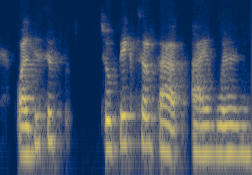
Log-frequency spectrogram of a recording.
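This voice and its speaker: Here a woman talks with a Spanish accent. Her pitch is fairly low, with ordinary variation. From Argentina, La Plata. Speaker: sociologist. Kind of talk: conference presentation. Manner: halting.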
